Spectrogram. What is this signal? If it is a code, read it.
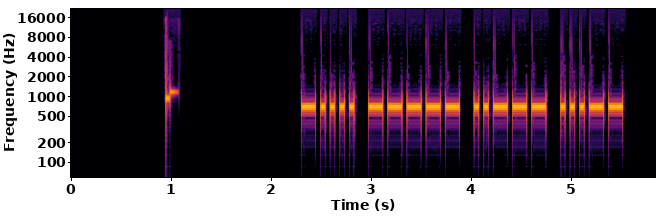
Morse code, heard as a keyed tone, about 25 wpm, 700 Hz. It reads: 6023
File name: practice / 25wpm / Four Letter-Number Combinations - 25wpm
